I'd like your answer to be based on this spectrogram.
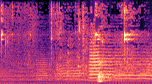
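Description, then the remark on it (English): A dog, Blue Dog, barks once during a recording with a live studio audience in Austin, Texas, a short sharp bow-wow midway through, over a steady tonal hum, with a fainter yip following soon after. “This show is a production of eBusiness Brands and is recorded in Austin, Texas, with a live studio audience, including Blue Dog”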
